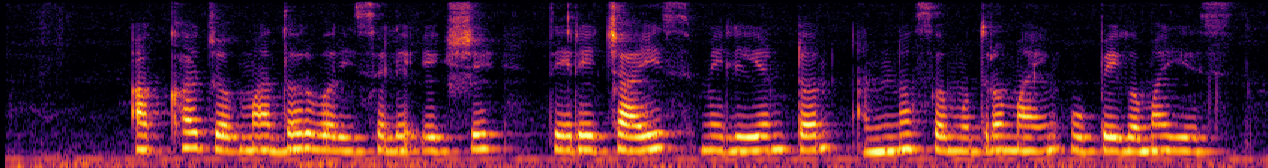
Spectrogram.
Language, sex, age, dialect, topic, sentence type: Marathi, male, 31-35, Northern Konkan, agriculture, statement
